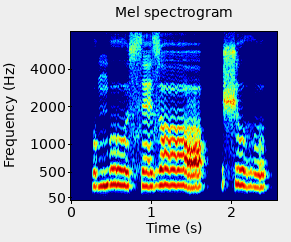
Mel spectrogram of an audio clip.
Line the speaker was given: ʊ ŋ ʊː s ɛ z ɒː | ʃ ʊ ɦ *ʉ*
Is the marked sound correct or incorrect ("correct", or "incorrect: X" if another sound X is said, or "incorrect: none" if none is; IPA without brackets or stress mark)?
incorrect: ʊ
